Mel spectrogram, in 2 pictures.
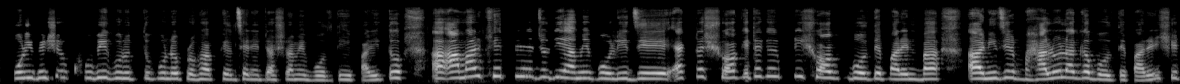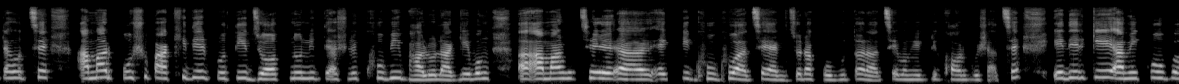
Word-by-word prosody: পরিবেশেও 300 Hz, +1 st, -2 dB
খুবই 295 Hz, +2 st, -2 dB
গুরুত্বপূর্ণ 275 Hz, 0 st, -4 dB
প্রভাব 235 Hz, 0 st, 0 dB
ফেলছেন 235 Hz, 0 st, 0 dB
এটা 215 Hz, -, -6 dB
আসলে 215 Hz, -, -6 dB
আমি 225 Hz, -, -5 dB
বলতেই 200 Hz, +2 st, -5 dB
পারি। 205 Hz, +2 st, -3 dB
তো 300 Hz, -, 0 dB, 0.4 s
আ -, -, +8 dB, 0.2 s
আমার 360 Hz, +5 st, +3 dB
ক্ষেত্রে 385 Hz, -1 st, -3 dB, 0.2 s
যদি 330 Hz, 0 st, -5 dB
আমি 285 Hz, +1 st, -2 dB, 0.2 s
বলি 265 Hz, 0 st, 0 dB
যে 270 Hz, 0 st, +2 dB, 0.3 s
একটা 300 Hz, +5 st, -8 dB, 0.2 s
শখ 315 Hz, -, 0 dB
এটাকে 375 Hz, 0 st, -5 dB
আপনি 350 Hz, -, -27 dB
একটি 380 Hz, -, -6 dB
শখ 300 Hz, -3 st, +2 dB, 0.2 s
বলতে 265 Hz, 0 st, +2 dB
পারেন 240 Hz, 0 st, +2 dB
বা 250 Hz, 0 st, +5 dB, 0.4 s
আ -, -, +10 dB
নিজের 300 Hz, +2 st, 0 dB, 0.2 s
ভালো 245 Hz, +5 st, +3 dB
লাগা 295 Hz, -1 st, +1 dB
বলতে 210 Hz, -1 st, -2 dB
পারেন। 195 Hz, +4 st, -1 dB
সেটা 295 Hz, -2 st, -5 dB
হচ্ছে 300 Hz, +3 st, +1 dB, 0.5 s
আমার 320 Hz, +3 st, +4 dB
পশু 305 Hz, +3 st, -3 dB
পাখিদের 300 Hz, +3 st, +1 dB
প্রতি 280 Hz, +1 st, -4 dB, 0.2 s
যত্ন 240 Hz, +2 st, +3 dB, 0.2 s
নিতে 275 Hz, -1 st, -6 dB
আসলে 265 Hz, +3 st, -7 dB
খুবই 295 Hz, +1 st, -2 dB, 0.2 s
ভালো 215 Hz, +1 st, +2 dB
লাগে 210 Hz, +4 st, 0 dB
এবং 260 Hz, +2 st, +1 dB, 0.4 s
আ -, -, +6 dB, 0.2 s
আমার 265 Hz, +1 st, +4 dB
হচ্ছে 280 Hz, +2 st, -2 dB, 0.3 s
অ্যা 245 Hz, -2 st, +8 dB, 0.4 s
একটি 270 Hz, +3 st, -11 dB
ঘুঘু 260 Hz, 0 st, -6 dB
আছে, 215 Hz, +5 st, +3 dB
একজোড়া 225 Hz, +5 st, -2 dB
কবুতর 220 Hz, +3 st, -4 dB
আছে 195 Hz, -, +4 dB
এবং 225 Hz, -, -5 dB
একটি 215 Hz, -, -13 dB
খরগোশ 215 Hz, -1 st, -5 dB
আছে। 310 Hz, -, +2 dB, 0.5 s
এদেরকে 305 Hz, +2 st, 0 dB, 0.2 s
আমি 275 Hz, +1 st, +3 dB
খুব 300 Hz, -2 st, -1 dB
270 Hz, 160 wpm, -23 LUFS, 235-300 Hz, 0.5 s, আ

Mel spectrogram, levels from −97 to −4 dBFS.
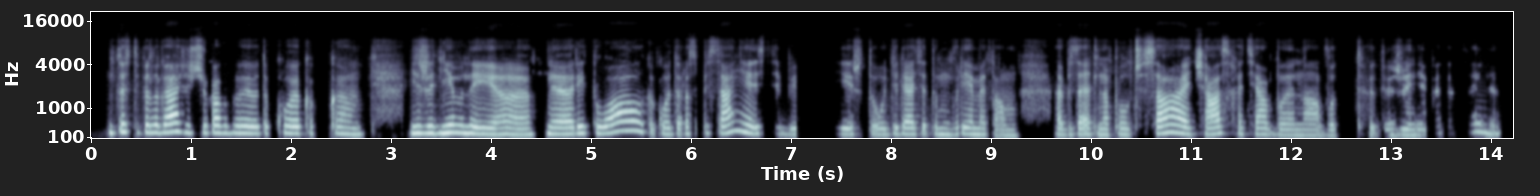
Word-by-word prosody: Ну, 230 Hz, -, -1 dB
то 245 Hz, -, +2 dB
есть 255 Hz, -, -4 dB
ты 235 Hz, -, -13 dB
предлагаешь 240 Hz, +3 st, +5 dB
ещё, 230 Hz, -1 st, -3 dB
как 230 Hz, -1 st, +3 dB
бы, 220 Hz, -1 st, +3 dB
такое, 215 Hz, 0 st, +1 dB
как, 210 Hz, -, -9 dB, 0.2 s
э, 195 Hz, -3 st, -2 dB, 0.5 s
ежедневный, 220 Hz, -2 st, +4 dB
э, 180 Hz, -1 st, +1 dB, 0.2 s
э, 195 Hz, -1 st, +3 dB
ритуал, 235 Hz, +8 st, +3 dB
какое-то 190 Hz, -2 st, -5 dB
расписание 225 Hz, +4 st, 0 dB
себе, 195 Hz, -3 st, -10 dB, 0.4 s
и 185 Hz, -1 st, -3 dB
что 190 Hz, 0 st, -8 dB
уделять 190 Hz, +1 st, -2 dB
этому 185 Hz, -2 st, -5 dB
время, 190 Hz, 0 st, -2 dB
там, 160 Hz, -2 st, -8 dB, 0.4 s
обязательно 175 Hz, 0 st, -2 dB
полчаса 210 Hz, +6 st, +2 dB
и 195 Hz, -, -3 dB
час 200 Hz, +2 st, +2 dB
хотя 185 Hz, -1 st, -4 dB
бы 170 Hz, -2 st, -6 dB
на, 165 Hz, 0 st, -5 dB
вот, 160 Hz, -1 st, -8 dB, 0.3 s
движение 170 Hz, 0 st, -7 dB
к -, -, -14 dB
этой 235 Hz, +9 st, -23 dB, 0.3 s
цели. 210 Hz, -2 st, -7 dB
200 Hz, 150 wpm, -23 LUFS, 185-225 Hz, 0.5 s, предлагаешь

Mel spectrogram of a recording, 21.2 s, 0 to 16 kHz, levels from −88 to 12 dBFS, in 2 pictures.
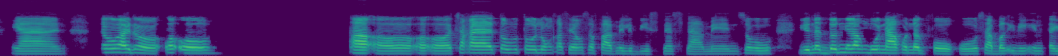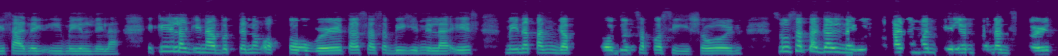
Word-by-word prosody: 'yan. 165 Hz, 0 st, -1 dB, 0.3 s
So, 245 Hz, +1 st, +2 dB
ano 225 Hz, -7 st, +5 dB
oo. 195 Hz, -4 st, +2 dB, 1.3 s
Oo, 195 Hz, -4 st, +6 dB, 0.4 s
oo. 180 Hz, 0 st, -1 dB, 0.2 s
'Tsaka 215 Hz, -1 st, +5 dB
tumutulong 225 Hz, -3 st, -5 dB
kasi 205 Hz, -2 st, -5 dB
ako 190 Hz, -, -10 dB
sa 195 Hz, -, -7 dB
family 180 Hz, -2 st, -3 dB
business 160 Hz, 0 st, -13 dB
namin. 160 Hz, +2 st, -9 dB
So, 180 Hz, +1 st, -7 dB, 0.2 s
'yon 210 Hz, +2 st, +2 dB
nando'n 235 Hz, +3 st, +3 dB
na 240 Hz, 0 st, +6 dB
lang 235 Hz, -, +1 dB
muna 220 Hz, -3 st, +4 dB
ako 205 Hz, -, -6 dB
nag-focus 170 Hz, -4 st, -1 dB
habang 180 Hz, -1 st, -1 dB
iniintay 170 Hz, -1 st, -7 dB
sana 170 Hz, -2 st, -2 dB
'yong 170 Hz, -1 st, -2 dB, 0.2 s
email 165 Hz, 0 st, -4 dB
nila, 155 Hz, -1 st, -8 dB, 0.3 s
eh. -, -, -14 dB
Kaya 310 Hz, 0 st, -1 dB
lang 275 Hz, -3 st, +2 dB
inabot 235 Hz, -2 st, +1 dB
na 235 Hz, -, 0 dB
ng 230 Hz, -, -8 dB
October, 190 Hz, -3 st, +1 dB
tapos 205 Hz, +1 st, -3 dB
sasabihin 195 Hz, -2 st, -7 dB
nila 175 Hz, -2 st, -1 dB
is 200 Hz, +1 st, -4 dB, 0.2 s
may 230 Hz, +1 st, -1 dB
natanggap 225 Hz, -4 st, +1 dB, 0.2 s
daw 195 Hz, -, +3 dB
do'n 200 Hz, +1 st, -5 dB
sa 215 Hz, -, -3 dB
position. 185 Hz, -2 st, -2 dB, 0.3 s
So, 305 Hz, 0 st, -2 dB
sa 330 Hz, +2 st, +1 dB
tagal 285 Hz, -1 st, +5 dB
na 235 Hz, -3 st, +3 dB
'yon 215 Hz, +1 st, -3 dB
baka 255 Hz, +2 st, +5 dB
naman 260 Hz, +1 st, -1 dB
kailan 235 Hz, +1 st, +2 dB
pa -, -, -6 dB
nag-start. 195 Hz, -2 st, 0 dB
195 Hz, 155 wpm, -24 LUFS, 175-225 Hz, 1.3 s, Oo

